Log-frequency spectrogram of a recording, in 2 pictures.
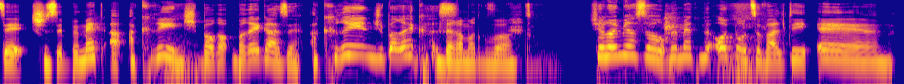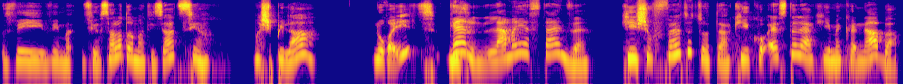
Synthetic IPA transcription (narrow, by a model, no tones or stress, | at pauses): z̥eʃezebeːme̞tʰaakʰʁinʃbaabaʁeɡaːzeakʰʁind͡ʒbaʁeɡazbeʁamotɡvoot | ʃeloimjaːzo̞ʁbe̞ːmetme̞ʔo̞d̚meo̞d̚t͡savaltie | veiveimaveiosalo̞dʁamatizat͡sja | maʃpila | no̞ʁaʔitkenlamaiastaetze | kiːʃo̞fetetotakiːko̞ʔe̞se̥taleakiːme̞kanaba̰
